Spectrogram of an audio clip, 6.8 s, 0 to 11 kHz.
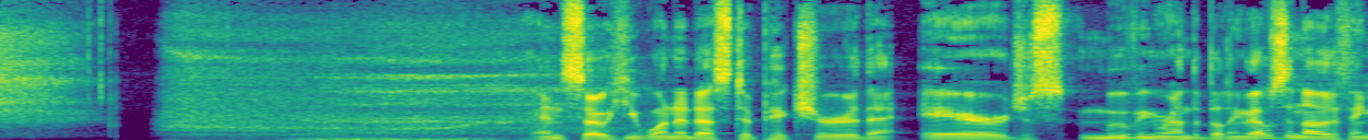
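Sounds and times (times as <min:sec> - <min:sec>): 
hissing inhale through the nose: 0:00.0 - 0:03.2
longer breathy exhale pushed out through the mouth: 0:00.0 - 0:03.3
speech: 0:02.6 - 0:06.8.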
